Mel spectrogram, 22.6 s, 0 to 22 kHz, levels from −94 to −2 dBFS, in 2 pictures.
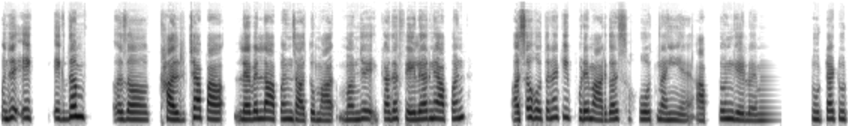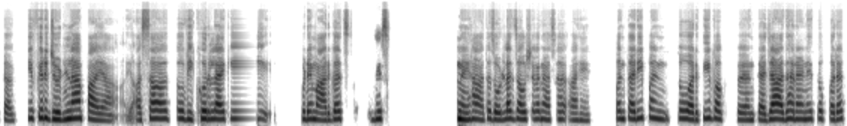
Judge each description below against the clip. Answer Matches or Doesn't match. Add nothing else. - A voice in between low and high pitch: Doesn't match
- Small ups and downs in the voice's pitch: Matches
